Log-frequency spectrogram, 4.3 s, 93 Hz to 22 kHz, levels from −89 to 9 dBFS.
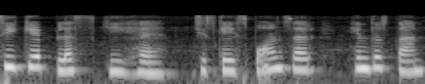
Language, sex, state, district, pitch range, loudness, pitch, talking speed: Hindi, female, Chhattisgarh, Raipur, 215-265 Hz, -17 LUFS, 230 Hz, 100 wpm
